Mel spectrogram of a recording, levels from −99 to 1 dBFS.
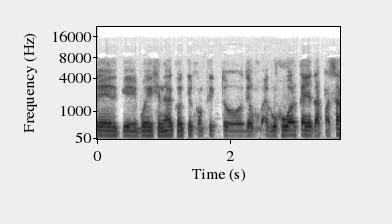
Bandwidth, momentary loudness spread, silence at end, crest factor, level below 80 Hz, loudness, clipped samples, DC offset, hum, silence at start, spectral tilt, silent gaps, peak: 8.2 kHz; 9 LU; 0 s; 14 dB; -64 dBFS; -19 LUFS; under 0.1%; under 0.1%; none; 0 s; -5.5 dB/octave; none; -4 dBFS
